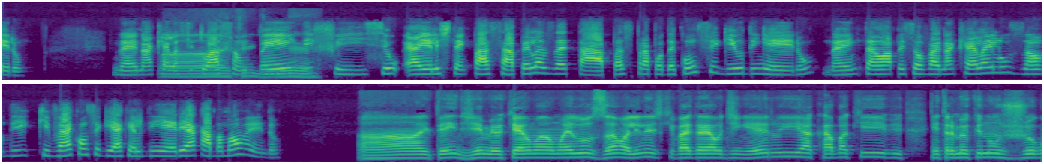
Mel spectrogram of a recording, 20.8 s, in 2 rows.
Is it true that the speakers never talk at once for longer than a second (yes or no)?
no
